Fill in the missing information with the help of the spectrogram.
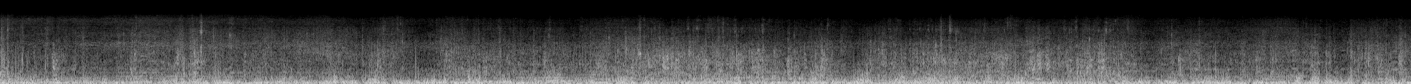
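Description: Heavy wind buffeting the microphone of a camera riding on a mountain bike as it descends a trail, with a steady low rumble and scattered rattles and clicks from the bike over rough ground.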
